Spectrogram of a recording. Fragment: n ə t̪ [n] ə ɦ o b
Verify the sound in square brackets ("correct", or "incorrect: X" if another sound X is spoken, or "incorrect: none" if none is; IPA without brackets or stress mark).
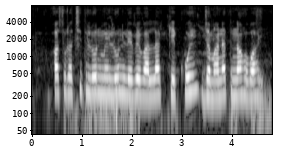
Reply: correct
